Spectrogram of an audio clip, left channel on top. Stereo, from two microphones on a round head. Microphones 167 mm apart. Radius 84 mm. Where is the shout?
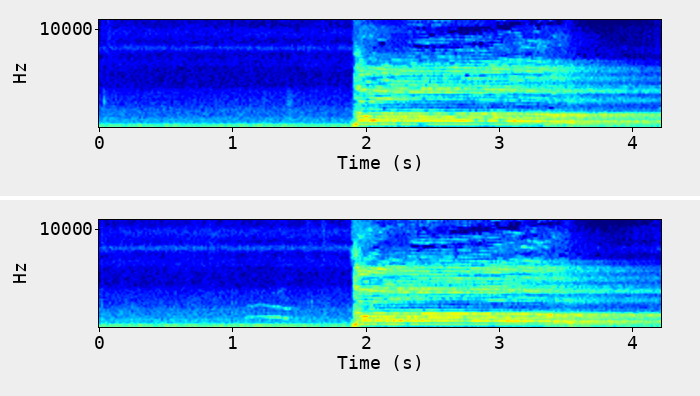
55° right (ahead or behind), 2.5 m; by 3.8 s 15° right (ahead or behind), 1.8 m.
